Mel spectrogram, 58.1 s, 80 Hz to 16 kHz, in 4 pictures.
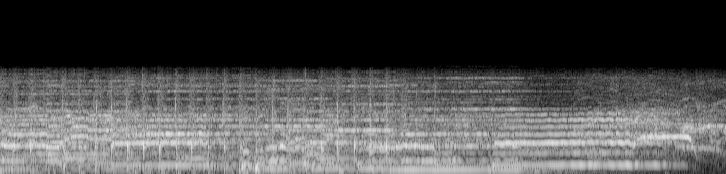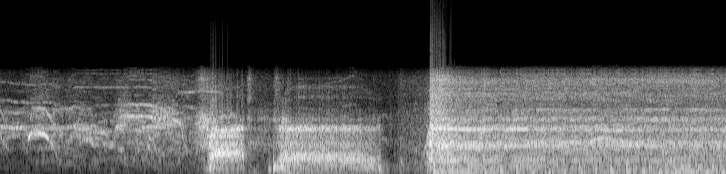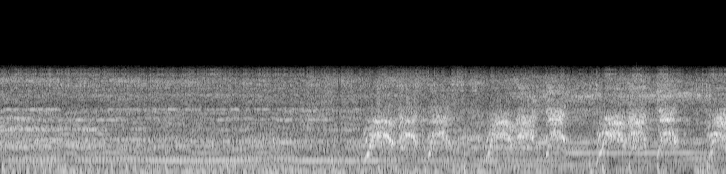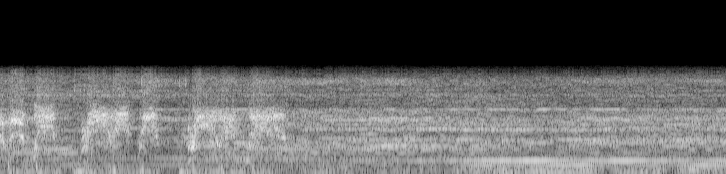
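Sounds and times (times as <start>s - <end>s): electric guitars sustained chords: 0.0s - 13.0s, 23.1s - 58.0s
screamed and sung vocals: 0.0s - 22.4s, 36.2s - 58.0s
crowd shouting: 36.3s - 58.0s.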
